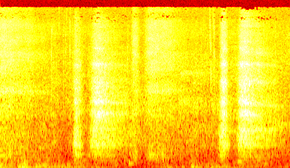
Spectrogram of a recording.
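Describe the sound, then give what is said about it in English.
Forceful breaths: two quick sharp sniffing inhales followed by a longer blown exhale, repeated twice in a steady pattern, with no talking; an energizing double breathing exercise done while standing. “Let's energize a few times. Do double breathing.”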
